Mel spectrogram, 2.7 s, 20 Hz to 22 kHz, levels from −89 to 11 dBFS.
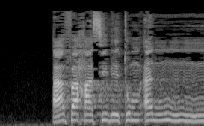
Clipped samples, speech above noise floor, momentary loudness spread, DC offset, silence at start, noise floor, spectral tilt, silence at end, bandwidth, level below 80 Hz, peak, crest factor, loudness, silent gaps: under 0.1%; 39 dB; 9 LU; under 0.1%; 0.7 s; -58 dBFS; -2.5 dB/octave; 0 s; 15.5 kHz; -58 dBFS; -2 dBFS; 18 dB; -18 LUFS; none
